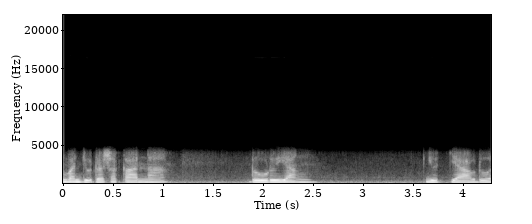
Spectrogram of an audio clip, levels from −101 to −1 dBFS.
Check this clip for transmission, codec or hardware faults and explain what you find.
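One codec fault runs through the whole clip. From start to finish the speech sounds muffled, hoarse and thin, with nothing above about 4.3 kHz, so it has a narrowband, telephone-like quality. This is likely Opus compression at a very low rate, which fits something around 12 kbps. At rates that low the encoder switches to its SILK speech mode and cuts the bandwidth to narrowband. It models the voice coarsely instead of coding it in detail, which leaves heavy damage across the clip.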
